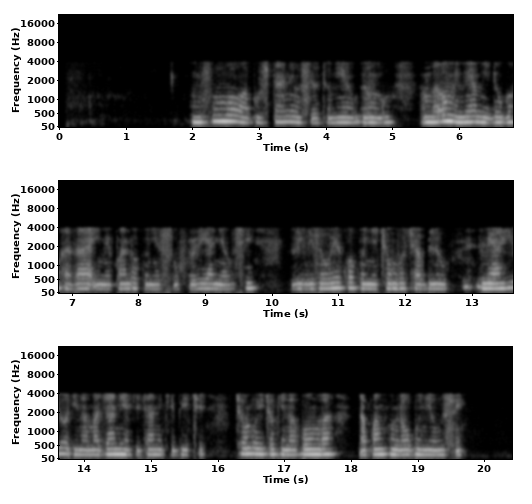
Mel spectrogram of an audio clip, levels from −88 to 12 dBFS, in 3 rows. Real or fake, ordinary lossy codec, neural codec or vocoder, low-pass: fake; AAC, 16 kbps; codec, 16 kHz, 4 kbps, X-Codec, WavLM features, trained on Multilingual LibriSpeech; 7.2 kHz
